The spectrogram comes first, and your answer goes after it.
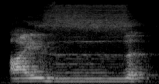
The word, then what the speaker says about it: eyes: But for example, if you pronounce eyes, because the last sound is not s, that becomes z. Okay, so when you pronounce this, eyes, eyes.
